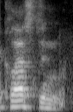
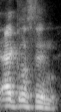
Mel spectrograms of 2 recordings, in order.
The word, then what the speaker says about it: Eccleston: conflicting okay uh jonathan claston i hope i pronounced that right thanks for joining us doesn't sound like you did like eccleston is the right pronunciation jonathan uh saslar does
